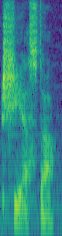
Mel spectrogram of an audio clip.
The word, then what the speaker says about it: Chiester: But I think that makes too much sense for them being to the Chiester to Winchester, and also apparently it's pronounced Chiesta.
